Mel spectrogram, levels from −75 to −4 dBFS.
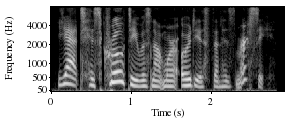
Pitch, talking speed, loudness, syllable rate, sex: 230 Hz, 205 wpm, -19 LUFS, 4.9 syllables/s, female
